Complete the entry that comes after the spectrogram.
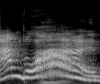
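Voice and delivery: loud, high, blurted, wailing scream. Retelling how a character in a show keeps screaming: imitating someone screaming. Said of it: "every few seconds screaming".

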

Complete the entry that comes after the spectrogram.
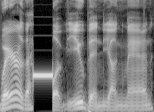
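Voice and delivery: ordinary talk

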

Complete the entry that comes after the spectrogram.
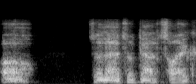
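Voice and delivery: gravelly superhero voice. Retelling a movie scene after Catwoman disappears: Batman voice. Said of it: "in Dark Knight Rises he does it to himself".

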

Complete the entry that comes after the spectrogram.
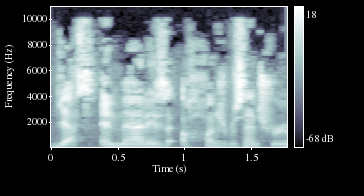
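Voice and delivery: plain

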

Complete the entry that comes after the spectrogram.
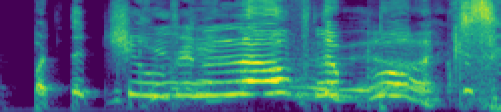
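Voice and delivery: high, slow sobbing voice. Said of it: "She's like".

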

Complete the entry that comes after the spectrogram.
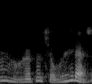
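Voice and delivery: muttering under breath. Game master voicing a character who mutters while walking off from the group: muttering. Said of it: "as he mutters".

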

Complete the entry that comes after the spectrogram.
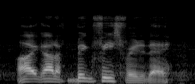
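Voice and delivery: plain

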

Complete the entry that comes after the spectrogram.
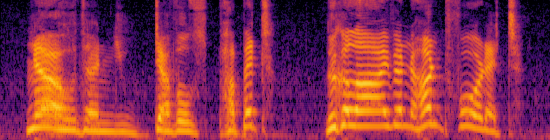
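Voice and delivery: very loud, rising threatening bellow. A man rushes threateningly at another man over a missing purse, shouting. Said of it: "Shouted Denisov".

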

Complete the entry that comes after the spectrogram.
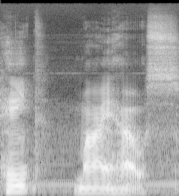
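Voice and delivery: slow, low, deliberate, each word spaced apart. Telling a joke, after the guy pays at the bar, the reply comes slowly. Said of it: "It says slowly".

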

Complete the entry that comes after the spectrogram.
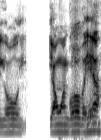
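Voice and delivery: put-on Cajun dude accent. Describing a TikTok man's speech, in a true Cajun accent. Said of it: "the true dude, Cajun accent".

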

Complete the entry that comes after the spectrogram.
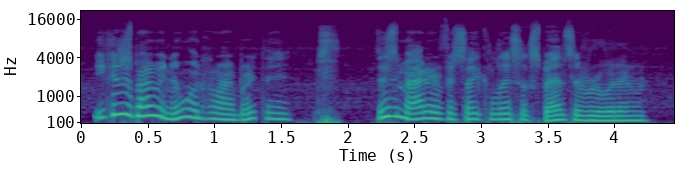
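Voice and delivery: put-on gentle, high-pitched girl voice. Role-playing the girl in a couple scene, talking to her babe, girl voice. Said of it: "the girl voice".

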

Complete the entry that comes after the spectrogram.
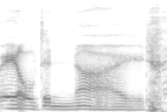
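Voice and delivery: dark, sinister, low gravelly voice, "denied" drawn out. Speaker mimics a judge's ruling while discussing it, imitating a gravelly menacing judge. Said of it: "the gravelly menace in the judge's voice".

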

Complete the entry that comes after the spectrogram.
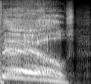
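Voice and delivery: slow, high, loud, drawn-out stadium announcer call.

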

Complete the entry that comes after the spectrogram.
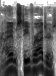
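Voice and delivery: flat, expressionless delivery. Recounting a favorite movie moment, quoting Captain America's deadpan line. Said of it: "He's just like deadpan".

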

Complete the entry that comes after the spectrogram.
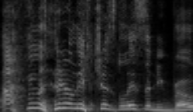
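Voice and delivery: laughing, drawn-out talk. Answering a friend who is telling a wedding story, laughing while talking. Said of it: "While you laugh".

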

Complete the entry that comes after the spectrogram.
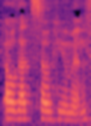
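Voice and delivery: ordinary talk

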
